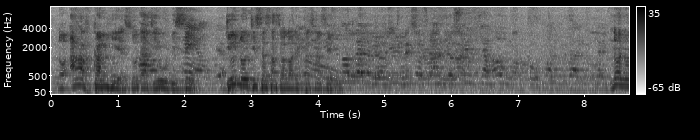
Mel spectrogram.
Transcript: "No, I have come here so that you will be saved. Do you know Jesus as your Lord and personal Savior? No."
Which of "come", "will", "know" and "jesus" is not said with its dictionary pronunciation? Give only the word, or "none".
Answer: jesus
